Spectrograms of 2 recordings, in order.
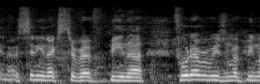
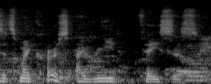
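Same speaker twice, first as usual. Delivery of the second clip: much softer, low, slow murmur; quiet confession; 6 semitones lower, 13 dB quieter, slower than usual. Retold or imitated. The rabbi confiding his gift to the teacher, much softer and slow. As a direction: hush it like a secret burden. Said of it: "he says".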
